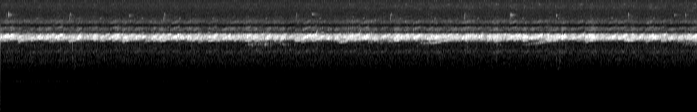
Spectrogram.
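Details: Spring peepers and other frogs singing in spring behind a house, the high piping calls packed so densely they form one constant trilling drone, with occasional faint clicks above.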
